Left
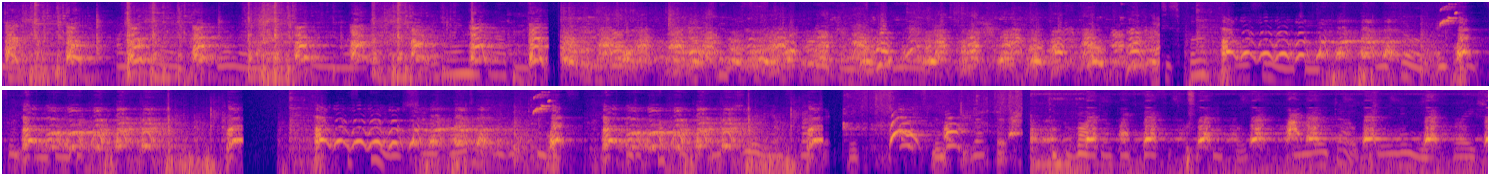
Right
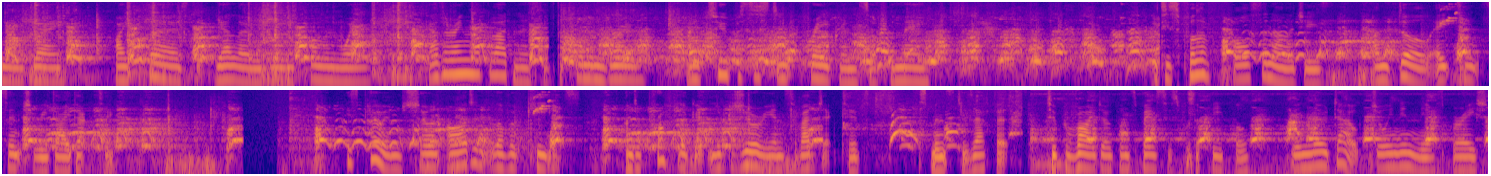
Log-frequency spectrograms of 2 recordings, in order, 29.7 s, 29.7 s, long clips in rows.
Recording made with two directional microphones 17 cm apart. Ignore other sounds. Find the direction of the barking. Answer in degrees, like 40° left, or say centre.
30° left.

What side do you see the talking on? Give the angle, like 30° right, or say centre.
70° right.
